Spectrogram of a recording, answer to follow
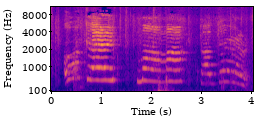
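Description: A young child singing in three long, high held notes, the last one sliding down in pitch.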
